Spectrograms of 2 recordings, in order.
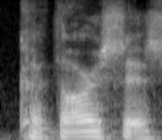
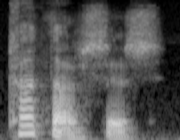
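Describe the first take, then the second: First: It is pronounced in an English-style way. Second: It is pronounced in a Greek-style way.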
